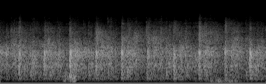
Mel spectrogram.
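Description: Audience applause, a dense, steady wash of many hands clapping at an even loudness throughout, with a faint regular pulse running through it, and no one talking over it.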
